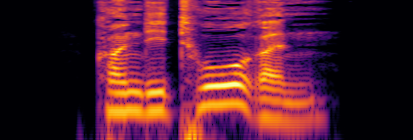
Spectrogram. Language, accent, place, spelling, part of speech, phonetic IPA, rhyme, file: German, Germany, Berlin, Konditoren, noun, [kɔndiˈtoːʁən], -oːʁən, De-Konditoren.ogg
- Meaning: plural of Konditor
